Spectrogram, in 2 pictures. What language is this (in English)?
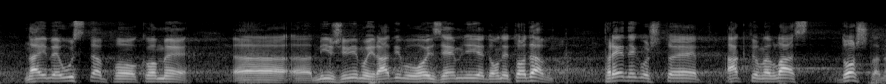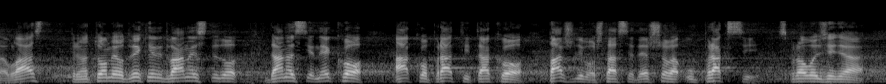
Serbian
